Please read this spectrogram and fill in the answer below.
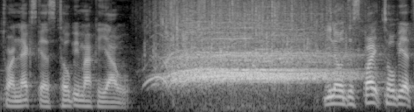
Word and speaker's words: Makoyawo: I would say the best way to always pronounce my name is literally pronounced how it's spelled. Makoyawo.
